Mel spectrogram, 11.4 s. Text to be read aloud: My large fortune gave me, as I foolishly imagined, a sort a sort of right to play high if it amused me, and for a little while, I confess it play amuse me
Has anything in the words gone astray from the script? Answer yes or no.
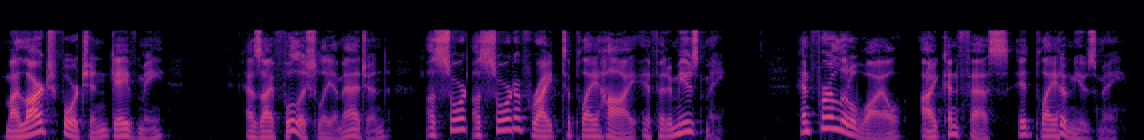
no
